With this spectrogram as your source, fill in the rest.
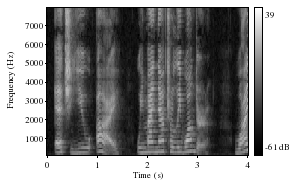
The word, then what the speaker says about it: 回: The word is "hui".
